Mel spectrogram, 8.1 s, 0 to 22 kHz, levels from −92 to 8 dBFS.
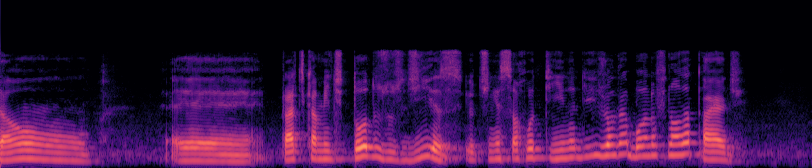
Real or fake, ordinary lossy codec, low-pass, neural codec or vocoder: fake; none; 7.2 kHz; codec, 16 kHz, 4 kbps, FreqCodec, larger model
